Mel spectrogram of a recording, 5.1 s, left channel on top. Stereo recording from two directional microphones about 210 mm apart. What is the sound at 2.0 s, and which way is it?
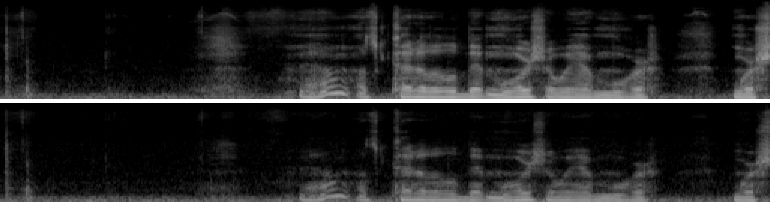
Speech, 50° left (ahead or behind).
